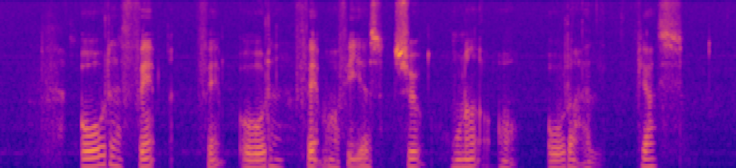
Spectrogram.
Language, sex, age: Danish, male, 41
